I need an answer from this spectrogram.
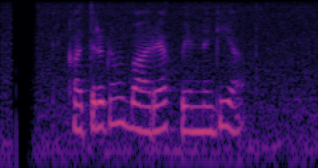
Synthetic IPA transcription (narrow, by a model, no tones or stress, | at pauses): kat̪əɾəɡəməbaːɾəjakʋenːəɡijaː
